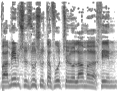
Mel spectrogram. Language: Hebrew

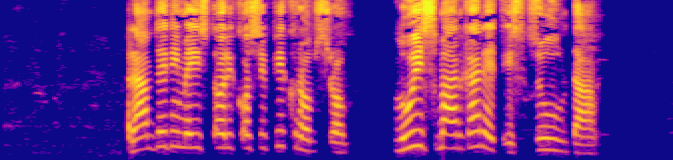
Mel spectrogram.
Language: Georgian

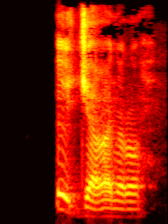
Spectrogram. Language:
Kabyle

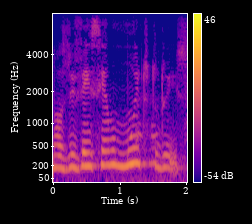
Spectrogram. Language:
Portuguese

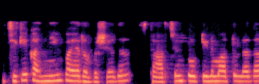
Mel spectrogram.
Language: Malayalam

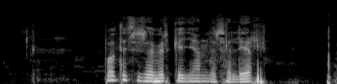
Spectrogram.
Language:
Galician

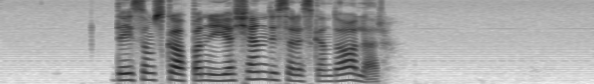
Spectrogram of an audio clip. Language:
Swedish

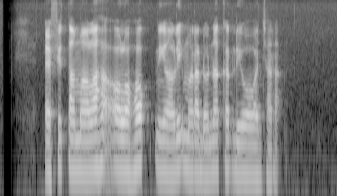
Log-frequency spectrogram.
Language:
Sundanese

